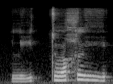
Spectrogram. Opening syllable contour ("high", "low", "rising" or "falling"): rising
